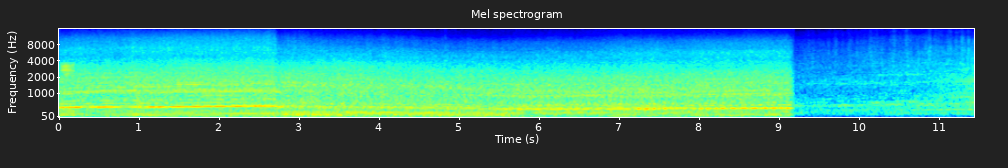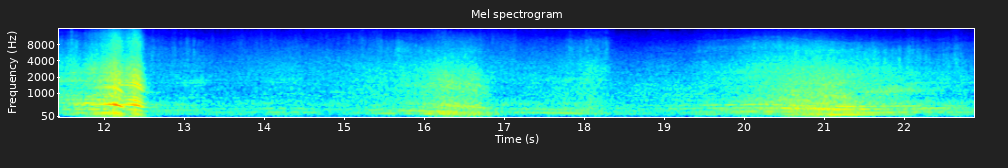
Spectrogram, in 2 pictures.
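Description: Race truck engines roar at Richmond during an Apex E-Series playoff race, a loud sustained drone that cuts out abruptly, then returns as rising and falling passes.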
